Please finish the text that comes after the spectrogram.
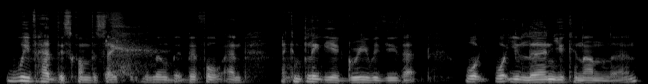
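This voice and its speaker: A man's voice: lowish voice, a little fast, a little mellow, no room sound. A man co-presenting a webinar over a video call, jokey and self-deprecating, rambling with many fillers. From Indian heritage. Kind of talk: joking webinar talk.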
